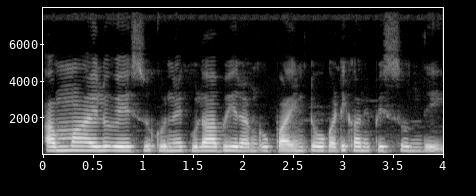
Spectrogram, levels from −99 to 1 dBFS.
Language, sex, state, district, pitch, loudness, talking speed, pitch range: Telugu, female, Telangana, Komaram Bheem, 215 Hz, -17 LUFS, 105 wpm, 210-215 Hz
